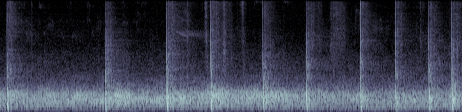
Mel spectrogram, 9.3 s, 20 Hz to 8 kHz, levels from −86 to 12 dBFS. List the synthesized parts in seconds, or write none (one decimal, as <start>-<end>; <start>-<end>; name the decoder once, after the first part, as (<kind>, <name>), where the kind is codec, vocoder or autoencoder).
0.0-3.7 (vocoder, WaveNeXt); 7.6-9.3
